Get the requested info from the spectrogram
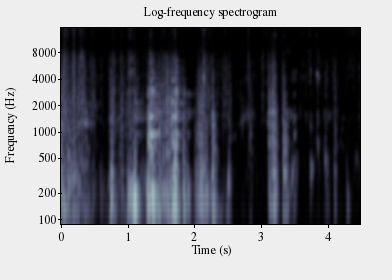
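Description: Scuffling, scraping and scattered knocks as a dog rummages among stored things behind a metal drum, hunting a mouse. The scuffling comes in irregular spells, with a few sharp clicks and thuds.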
